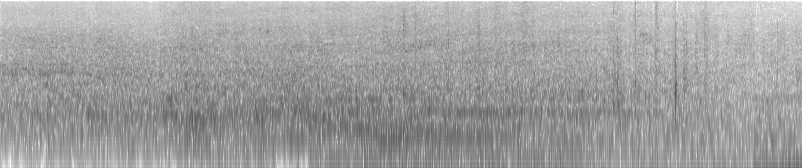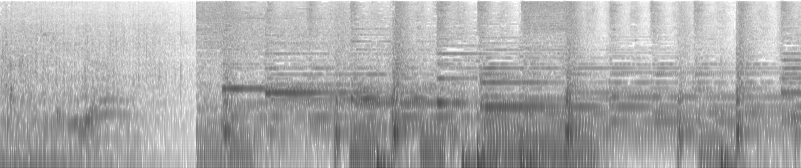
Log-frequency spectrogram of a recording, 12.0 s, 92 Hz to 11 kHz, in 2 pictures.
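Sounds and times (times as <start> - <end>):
tyre and road noise: 0.0 - 8.0
low engine rumble: 1.3 - 8.0.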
